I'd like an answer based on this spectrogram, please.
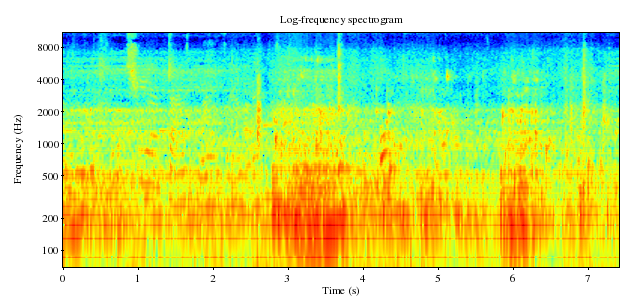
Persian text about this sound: اینجا مثلا صدای دریاست.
